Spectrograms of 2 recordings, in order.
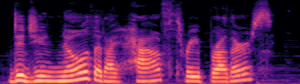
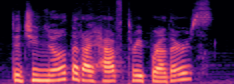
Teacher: I'm stressing the main verbs the number and the noun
